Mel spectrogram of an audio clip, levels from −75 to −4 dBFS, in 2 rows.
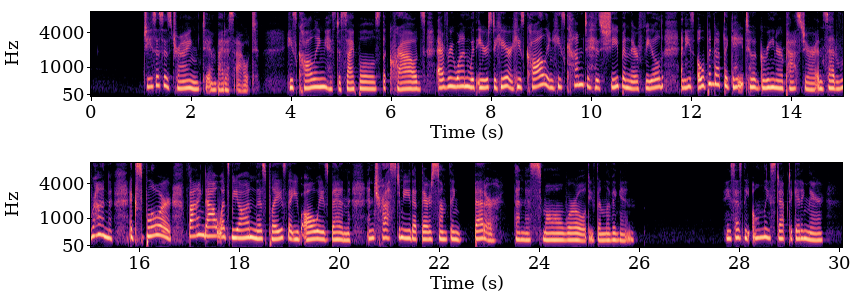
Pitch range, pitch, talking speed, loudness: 200-255 Hz, 230 Hz, 150 wpm, -18 LUFS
